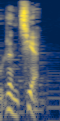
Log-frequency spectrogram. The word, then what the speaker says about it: 任茜: 由于这个字呢是一个多音字，在她首次亮相国际赛场上的时候，这个字读成茜，所以呢就一直延续下来读任茜。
